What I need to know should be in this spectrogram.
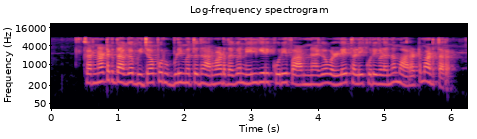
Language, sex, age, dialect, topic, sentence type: Kannada, female, 41-45, Dharwad Kannada, agriculture, statement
